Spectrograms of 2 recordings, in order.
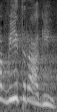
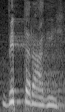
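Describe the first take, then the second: First: वीतरागी with a long, held "ee" in वीत; long vowel. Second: वित्तरागी with a short "i" and doubled t; short vowel punchline. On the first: Teacher naming what God is called, वीतरागी with long "ee". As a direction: say वीतरागी with long "vee" and a single t. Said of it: "भगवान को कहा वीतरागी". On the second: Teacher's pun on the devotees, वित्तरागी with short "vit-ta". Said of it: "और उनके भक्त कैसे हैं?". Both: Shown as a demonstration.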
